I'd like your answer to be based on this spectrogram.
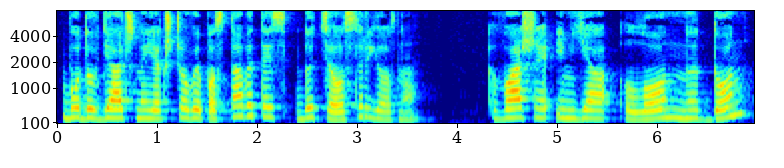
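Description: Young male cop, formal and patient, warm, fairly high voice; read by a woman narrator. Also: steady tone, measured pace. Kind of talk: audiobook dialogue reading.

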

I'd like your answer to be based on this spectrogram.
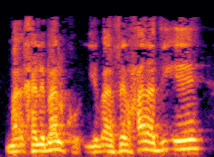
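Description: A man with an Egyptian accent teaches a recitation lesson, his voice very husky and pitched a little high. He drags words out, repeats them and fills pauses with long hesitations. The recording sounds muffled and lo-fi. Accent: Egyptian Arabic. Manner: repeats words slowly, hesitant fillers, urges attention. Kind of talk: explanatory lesson.

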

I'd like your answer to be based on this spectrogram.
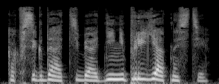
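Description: A proud teenage boy with a quick temper, voiced by a woman reading an audiobook. He talks in a hard, demanding, scolding tone, close and dry with no room sound. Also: medium pitch, dark tone, no echo, natural voice. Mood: angry.

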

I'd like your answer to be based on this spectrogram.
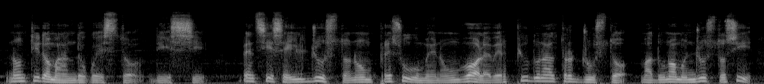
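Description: A male audiobook reader with a very low, deep voice. He reads a philosophical dialogue in a measured, questioning way, posing each point with care. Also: lively intonation.

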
